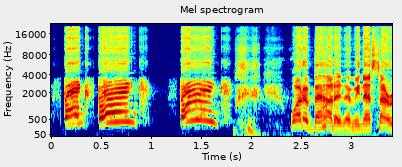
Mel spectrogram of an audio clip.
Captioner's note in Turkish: gülüyor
